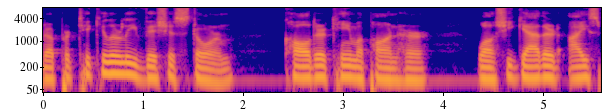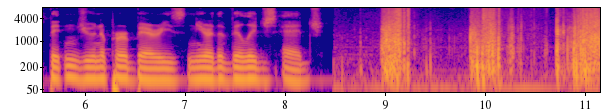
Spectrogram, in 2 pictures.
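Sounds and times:
speech: 0:00.0 - 0:08.6
footsteps crunching in fresh snow: 0:08.5 - 0:11.1.

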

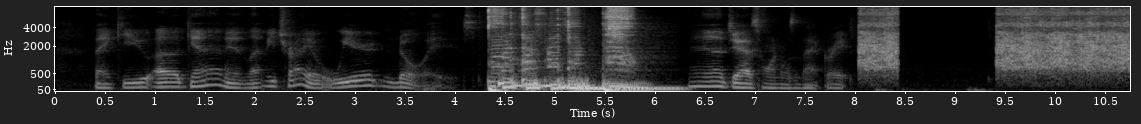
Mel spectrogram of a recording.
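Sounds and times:
speech: 0:00.4 - 0:05.2, 0:06.4 - 0:08.1
applause sound effect: 0:09.4 - 0:10.7.

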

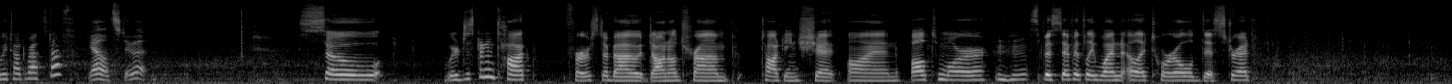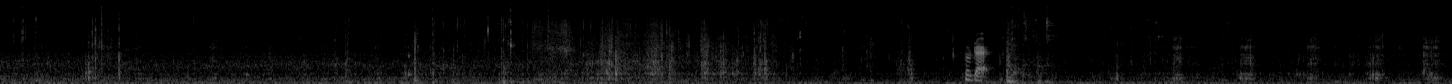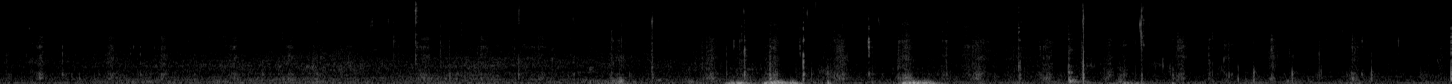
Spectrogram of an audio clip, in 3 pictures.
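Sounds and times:
speech: 0:00.0 - 0:01.7, 0:03.0 - 0:12.7
Goldfish crackers being crunched and chewed: 0:12.2 - 0:43.5
crinkly rustles: 0:12.4 - 0:25.8.

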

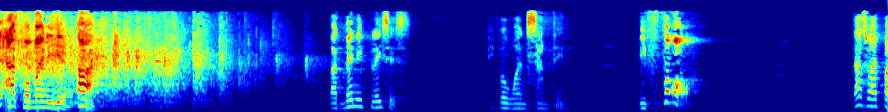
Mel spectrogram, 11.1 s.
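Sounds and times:
audience applause at a church gathering honouring the committee members: 0:00.0 - 0:04.1
speech: 0:00.1 - 0:01.3, 0:04.2 - 0:05.2, 0:06.2 - 0:07.2, 0:08.0 - 0:08.8, 0:10.7 - 0:11.0.

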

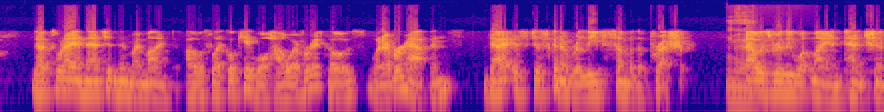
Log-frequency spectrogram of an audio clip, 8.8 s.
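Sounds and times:
speech: 0:00.3 - 0:08.8
voice imitating air brakes of an 18-wheeler truck: 0:07.3 - 0:08.0.

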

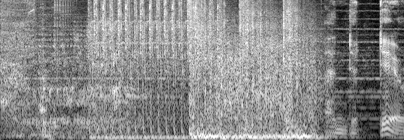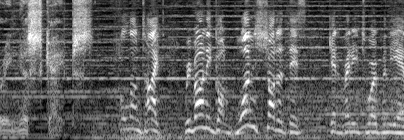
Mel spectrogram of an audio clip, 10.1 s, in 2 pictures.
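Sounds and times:
rapid bursts of blaster-like gunfire: 0:00.1 - 0:03.7
heavy explosion: 0:02.4 - 0:04.0
speech: 0:04.8 - 0:10.1.

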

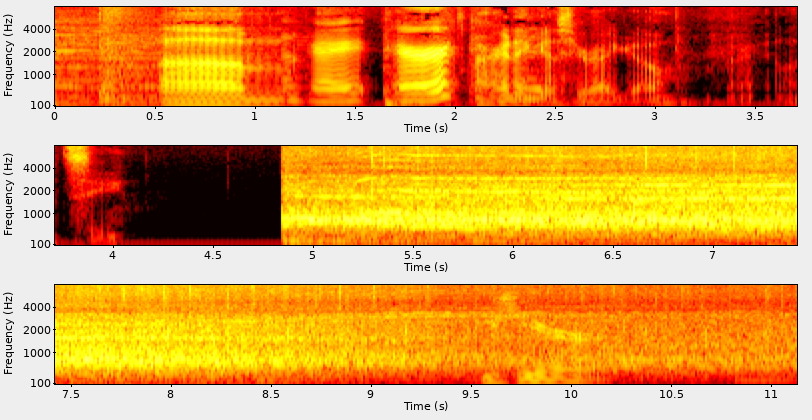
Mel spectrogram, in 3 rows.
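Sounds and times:
speech: 0:00.5 - 0:03.2, 0:03.8 - 0:04.2, 0:09.6 - 0:10.3
audience clapping, cheering and whooping: 0:04.8 - 0:11.1.

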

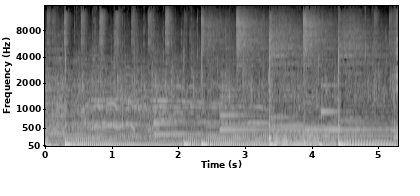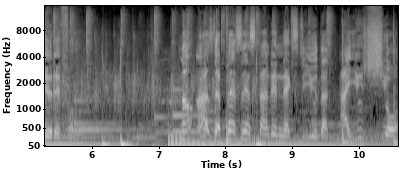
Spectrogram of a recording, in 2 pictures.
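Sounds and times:
audience clapping hands: 0:00.0 - 0:08.5
speech: 0:07.8 - 0:10.5.

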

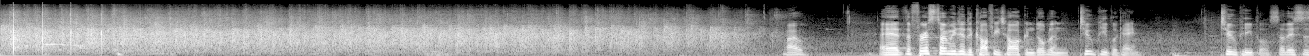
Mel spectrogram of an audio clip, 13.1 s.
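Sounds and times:
audience applause: 0:00.0 - 0:07.8
speech: 0:07.9 - 0:08.2, 0:08.8 - 0:11.5, 0:12.2 - 0:13.0.

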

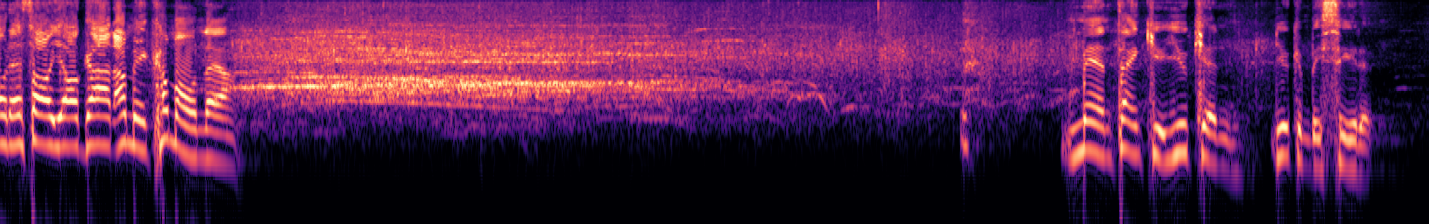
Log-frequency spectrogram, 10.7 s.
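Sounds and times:
speech: 0:00.0 - 0:01.9, 0:08.0 - 0:10.4
crowd at a gathering applauding men asked to stand: 0:01.8 - 0:10.0.

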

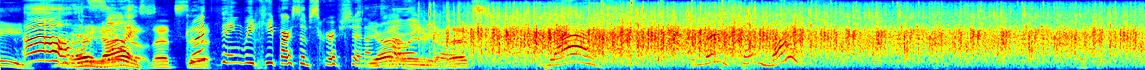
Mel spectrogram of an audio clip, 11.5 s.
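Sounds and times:
speech: 0:00.0 - 0:06.1
applause: 0:03.8 - 0:11.4.

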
